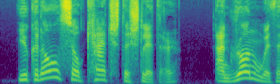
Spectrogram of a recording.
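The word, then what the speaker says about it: sliotar: This is what it looks like, and basically you have to get this ball, called a slither, that's S-L-I-O-T-A-R, so it's not spelt the way it's pronounced.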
